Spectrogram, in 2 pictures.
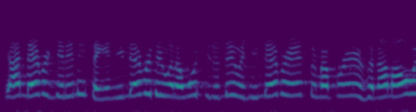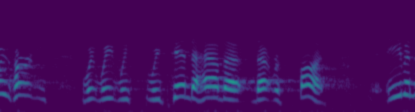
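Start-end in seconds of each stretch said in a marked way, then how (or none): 0.1-4.6 fast, high whining list of complaints; whiny complaining. Retold or imitated. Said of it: "we turn into hyperbole machines".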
